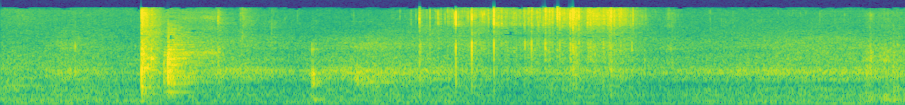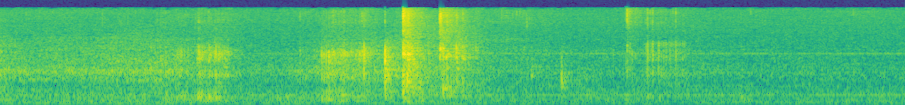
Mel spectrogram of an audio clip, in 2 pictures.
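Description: Close-up crunching and chewing of pizza topped with Flamin' Hot Cheetos. A sharp crunch comes about a second in, then bursts of crackly crunching around two to three seconds and again around six seconds.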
